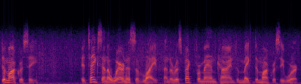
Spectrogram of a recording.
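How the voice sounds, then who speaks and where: Brief: oratorical male announcer, lowish, animated pitch, earnest vintage public-service read. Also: normal speed. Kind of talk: 1950s radio public-service announcement, scripted. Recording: muffled old radio recording, faint noise.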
